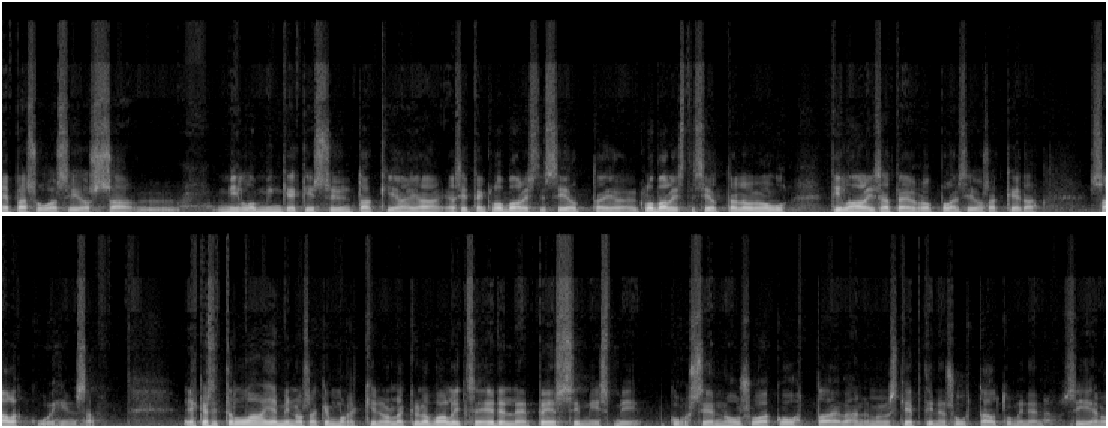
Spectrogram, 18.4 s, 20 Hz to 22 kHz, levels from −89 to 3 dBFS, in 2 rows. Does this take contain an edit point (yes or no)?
no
